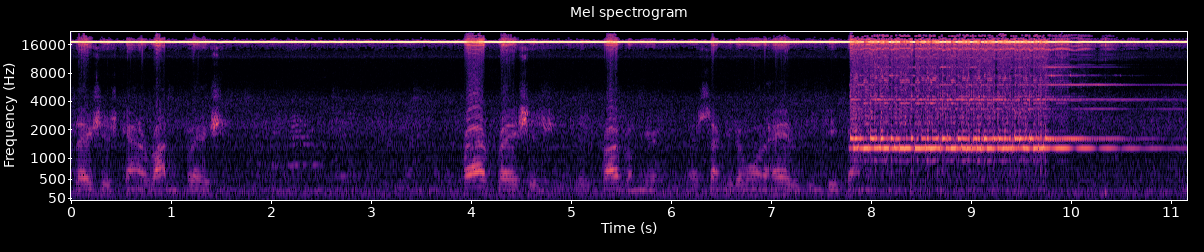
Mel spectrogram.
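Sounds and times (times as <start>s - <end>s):
speech: 0.0s - 1.7s, 3.9s - 8.3s
telephone ringing with an electronic trill: 7.8s - 11.1s.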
